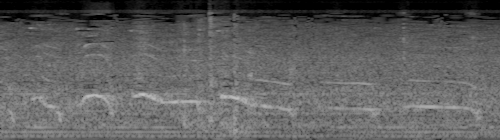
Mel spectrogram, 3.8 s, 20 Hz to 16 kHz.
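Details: Cane Corso puppies, 5½ weeks old, with their mothers Nicoletta and Giulietta: thin, high whining whimpers that rise and slide down, several overlapping in quick succession over a steady background hiss.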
